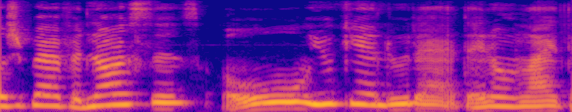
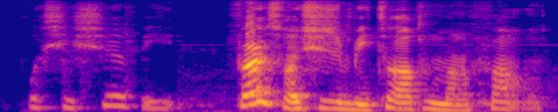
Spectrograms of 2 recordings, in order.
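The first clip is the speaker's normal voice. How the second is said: ordinary talk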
